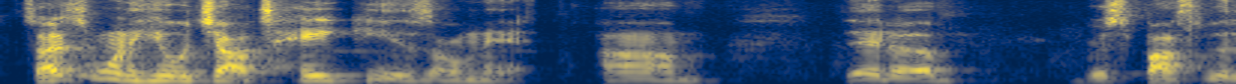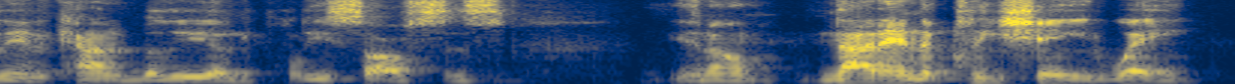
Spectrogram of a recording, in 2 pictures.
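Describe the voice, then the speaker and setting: A man hosting a casual panel discussion on a video call, talking in halting, rambling runs full of fillers. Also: on the low side, animated, breathy edge. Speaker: panel host.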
